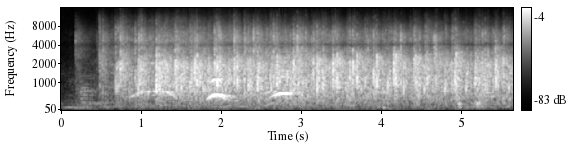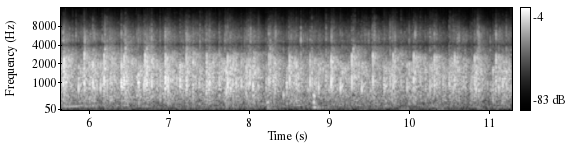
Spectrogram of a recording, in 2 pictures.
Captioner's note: applause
